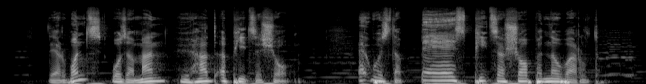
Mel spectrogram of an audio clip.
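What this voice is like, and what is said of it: Put-on Scottish accent. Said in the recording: “this is my Scottish accent”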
